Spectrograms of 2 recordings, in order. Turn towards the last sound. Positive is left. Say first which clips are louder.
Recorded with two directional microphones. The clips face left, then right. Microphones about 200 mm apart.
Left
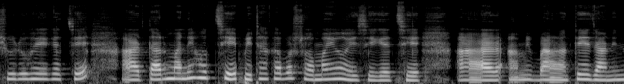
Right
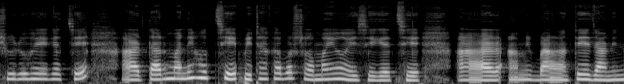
# right 3 dB
turn(degrees=-40)  # may be behind; listen again after turning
